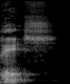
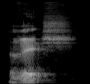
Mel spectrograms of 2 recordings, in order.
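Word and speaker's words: ר: Some Israelis pronounce it like the dental Spanish or Italian R, but most pronounce it like the guttural French or German R.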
